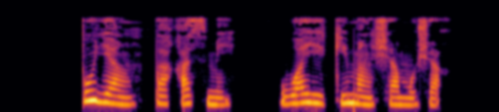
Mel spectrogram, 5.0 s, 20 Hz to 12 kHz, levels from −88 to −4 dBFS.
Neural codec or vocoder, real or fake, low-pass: none; real; 7.2 kHz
